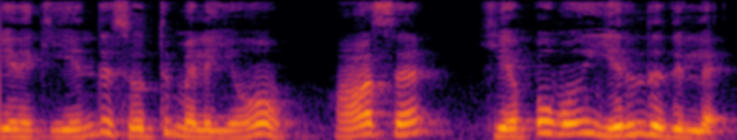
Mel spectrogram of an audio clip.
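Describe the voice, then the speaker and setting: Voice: mid-range voice, animated, normal speed, mellow, lightly acted. A performer voicing a protective young husband in a cartoon serial, with a Tirunelveli Tamil accent, scolding and coaxing by turns. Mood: reassuring. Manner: scolding then coaxing, repeats pleas.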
